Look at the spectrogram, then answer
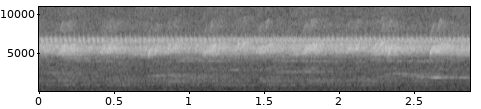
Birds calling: Black-faced Antthrush (Formicarius analis)
Hauxwell's Thrush (Turdus hauxwelli)
Thrush-like Wren (Campylorhynchus turdinus)

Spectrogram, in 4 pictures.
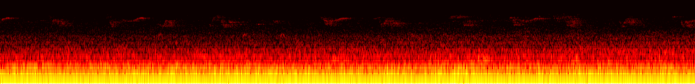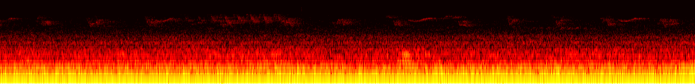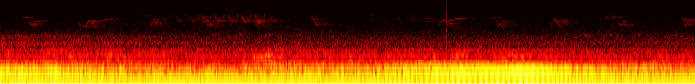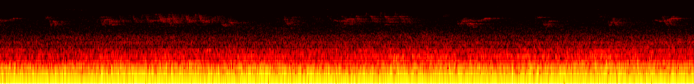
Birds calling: Red-eyed Vireo (Vireo olivaceus)
Ovenbird (Seiurus aurocapilla)
Eastern Wood-Pewee (Contopus virens)

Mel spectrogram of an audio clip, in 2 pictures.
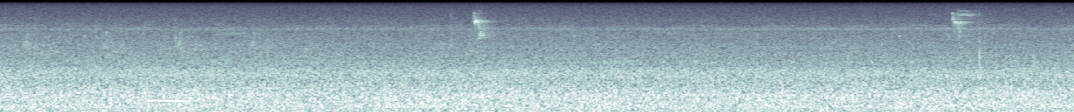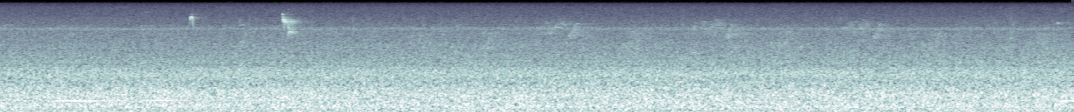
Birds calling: Rufous-capped Warbler (Basileuterus rufifrons)

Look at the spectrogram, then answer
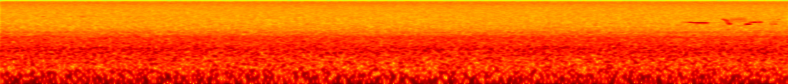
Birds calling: Hermit Thrush (Catharus guttatus)

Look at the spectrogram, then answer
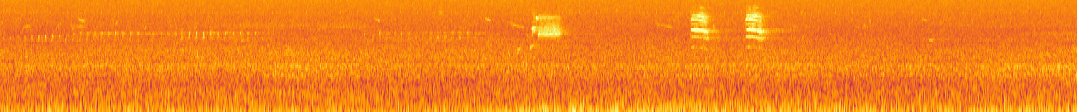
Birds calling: Blue Jay (Cyanocitta cristata)
Northern Flicker (Colaptes auratus)
Red-winged Blackbird (Agelaius phoeniceus)

